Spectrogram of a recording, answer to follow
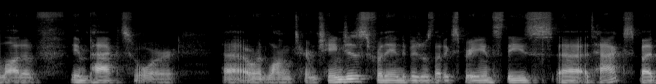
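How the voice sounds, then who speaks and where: A man's very deep, low voice with fairly even intonation against a quiet background. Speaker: graduate student presenter. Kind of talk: academic webinar presentation.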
